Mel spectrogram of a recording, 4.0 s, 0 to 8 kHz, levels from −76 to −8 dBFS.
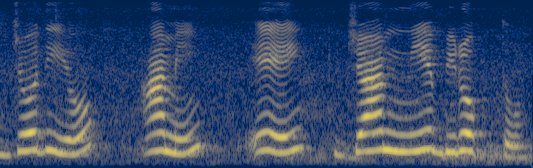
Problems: constant background noise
